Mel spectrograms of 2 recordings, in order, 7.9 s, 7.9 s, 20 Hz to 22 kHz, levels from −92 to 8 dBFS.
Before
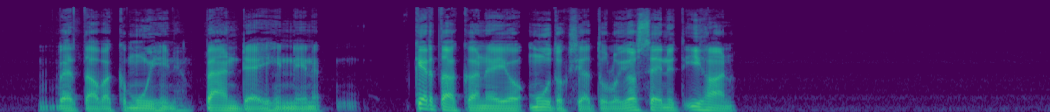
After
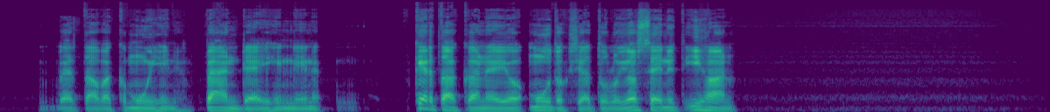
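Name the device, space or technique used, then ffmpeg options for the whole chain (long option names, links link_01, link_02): video call: -af "highpass=150,equalizer=frequency=320:width=0.43:gain=-5.5,aecho=1:1:1.8:0.96,dynaudnorm=framelen=210:gausssize=7:maxgain=15dB,volume=-7.5dB" -ar 48000 -c:a libopus -b:a 32k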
